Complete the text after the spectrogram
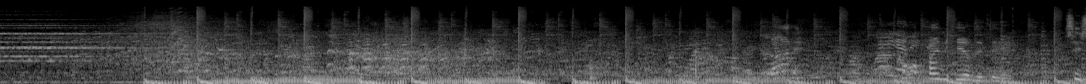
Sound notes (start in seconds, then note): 4.9 dance music; 4.9 people chatter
